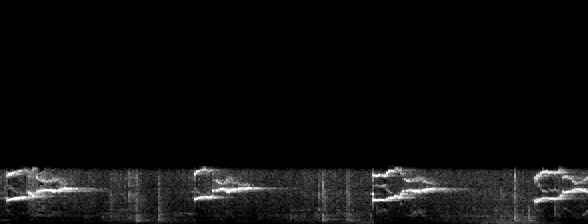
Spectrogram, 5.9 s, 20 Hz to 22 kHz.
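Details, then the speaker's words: 3M spin mop: a high sliding squeal each time the pole is pumped, with plastic clatter, from the inner spiral shaft gone stiff after water got in; fix is cleaning it and applying plenty of new grease. "เนี่ยมันดังแต่พ่อน่าจะมาจากเพรียวเรียวข้างในมันมีน้ำเข้าและแล้วมันก็ฝืด"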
